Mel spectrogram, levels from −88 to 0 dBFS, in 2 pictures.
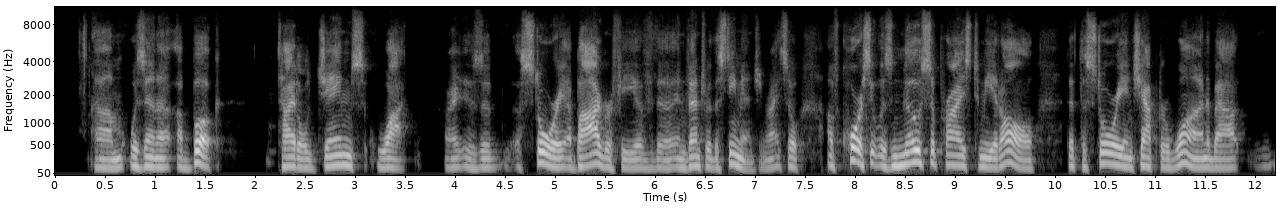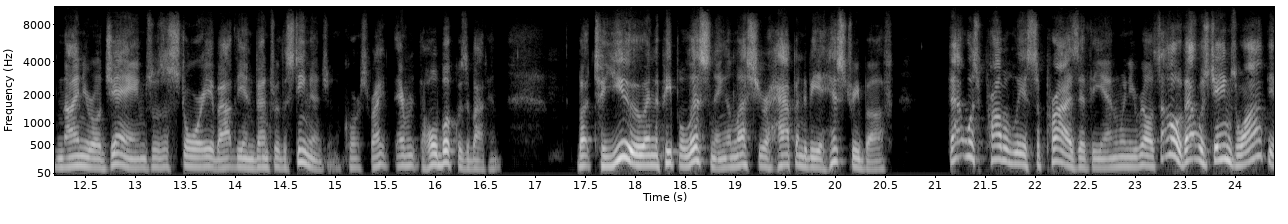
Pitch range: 130-185 Hz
